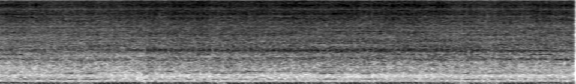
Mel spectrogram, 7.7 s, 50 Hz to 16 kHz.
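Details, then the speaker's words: 1989 Chevy Silverado pickup, running in the engine bay: low, even rumble holding steady with no knocks, ticks or whine; normal idle, smooth, quiet and healthy. "all right so let's dive into the engine bay have it running here just to show you how quiet it is"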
